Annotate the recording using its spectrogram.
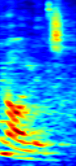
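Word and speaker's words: knowledge: knife ऐसे ही नॉलेज नॉलेज में भी के साइलेंट होता है तो उसको बोलते हैं बार उसको प्रोनाउंस करते हैं नॉलेज the knife dropped from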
